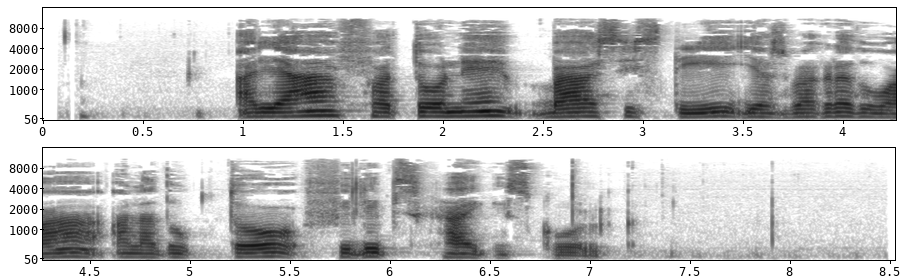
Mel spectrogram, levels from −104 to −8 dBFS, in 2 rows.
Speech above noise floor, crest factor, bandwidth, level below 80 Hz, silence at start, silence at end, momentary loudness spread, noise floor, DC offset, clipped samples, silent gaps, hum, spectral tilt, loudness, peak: 44 dB; 22 dB; 11.5 kHz; -68 dBFS; 0.95 s; 1.5 s; 13 LU; -66 dBFS; under 0.1%; under 0.1%; none; none; -4.5 dB/octave; -23 LUFS; -2 dBFS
